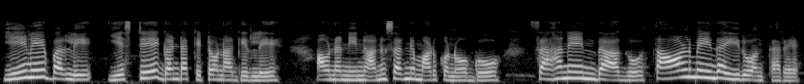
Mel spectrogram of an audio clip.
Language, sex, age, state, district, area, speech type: Kannada, female, 30-45, Karnataka, Bangalore Rural, rural, spontaneous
